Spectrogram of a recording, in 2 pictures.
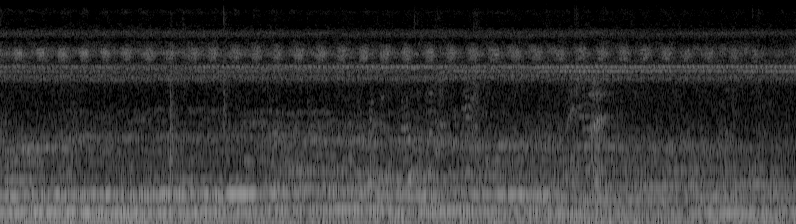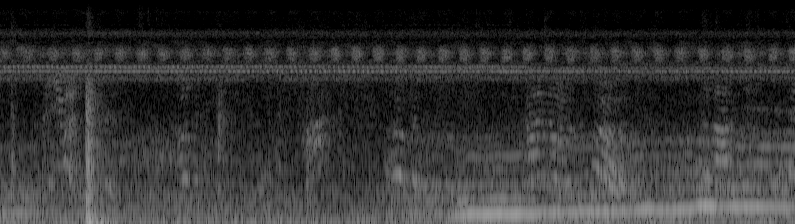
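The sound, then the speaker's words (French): Night crickets chirp in a dense, continuous high-pitched trill that holds steady throughout, while a lower wavering tonal sound glides beneath them and swells toward the end. “ça vient prendre le dessus sur le champ des grillons de nuit”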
